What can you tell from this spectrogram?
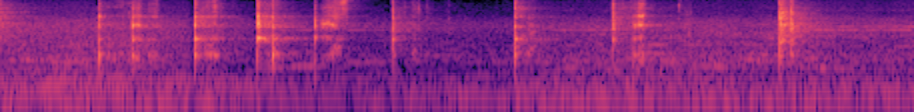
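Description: A metal spoon clinking and scraping against bowls in a quick, irregular series of sharp taps as chopped fenugreek and coriander leaves are scraped out into flour.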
